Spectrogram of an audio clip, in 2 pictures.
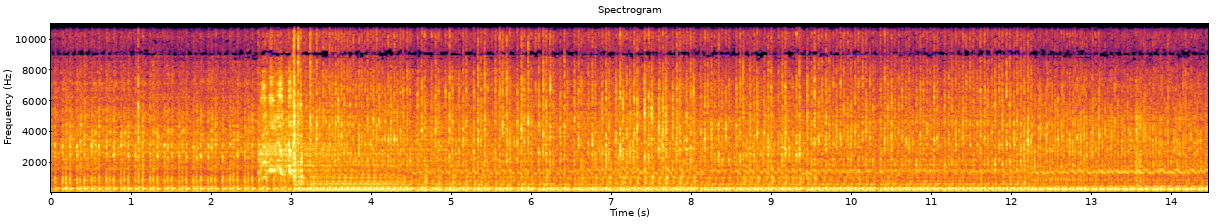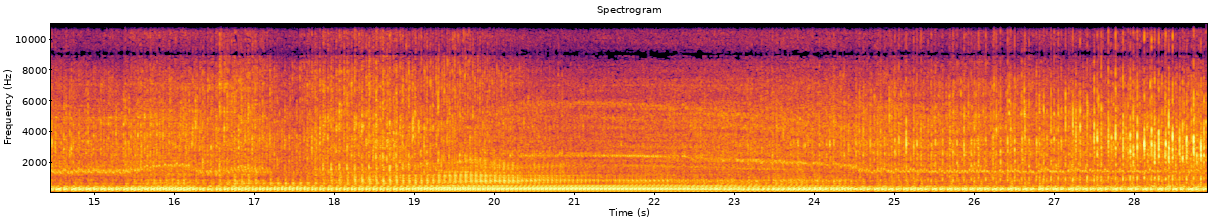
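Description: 2002 Harley-Davidson V-Rod's 1131 cc water-cooled V-twin running, louder from about three seconds in. The bike then rides off at low speed, its engine note rising and falling as it accelerates, most clearly around twenty seconds in.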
